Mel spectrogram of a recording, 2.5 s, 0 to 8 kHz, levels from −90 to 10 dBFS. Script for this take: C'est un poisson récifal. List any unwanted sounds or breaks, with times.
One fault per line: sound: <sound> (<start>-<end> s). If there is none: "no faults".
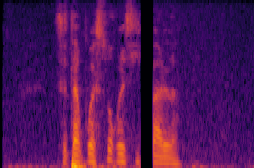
sound: dropout (1.4-1.5 s)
